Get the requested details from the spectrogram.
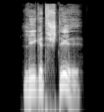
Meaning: second-person plural subjunctive I of stilllegen
- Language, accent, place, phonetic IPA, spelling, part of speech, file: German, Germany, Berlin, [ˌleːɡət ˈʃtɪl], leget still, verb, De-leget still.ogg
